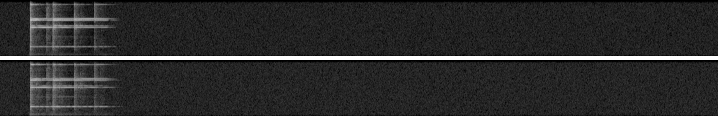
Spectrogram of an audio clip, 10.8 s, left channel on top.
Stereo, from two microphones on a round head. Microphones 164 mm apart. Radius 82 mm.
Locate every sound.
0.5 s a doorbell: 35° left (ahead or behind), 1.3 m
